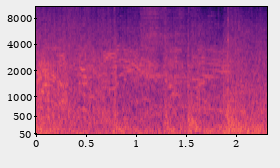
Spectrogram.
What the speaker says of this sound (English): T-70 avoiding pack gun shots.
